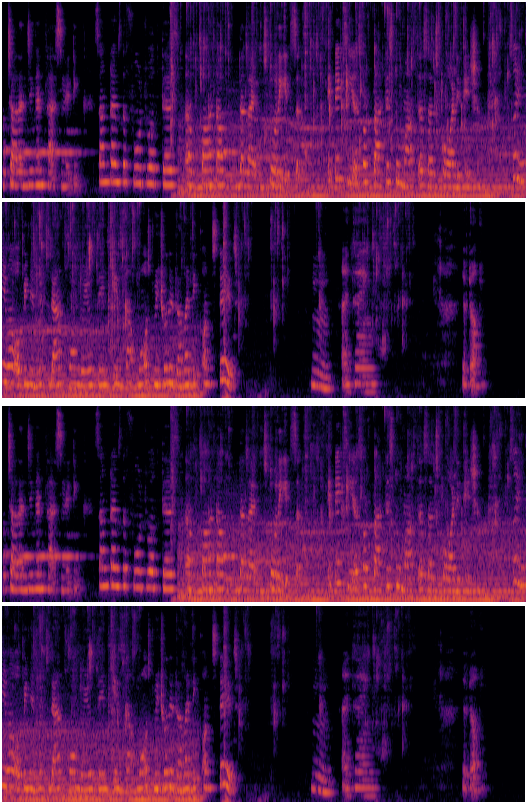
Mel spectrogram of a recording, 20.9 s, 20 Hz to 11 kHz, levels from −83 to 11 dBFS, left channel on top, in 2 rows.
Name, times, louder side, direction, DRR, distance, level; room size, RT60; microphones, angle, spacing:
voice 1, 0.0-1.6 1.9-15.1, left 1 dB, 15° left, 0.7 m, -28 dB
sound 1, 3.3-9.3 9.6-13.3 13.9-14.3 14.8-15.5 15.8-16.3 16.7-16.9 17.5-18.7, left 4 dB, 45° left, 0.9 m, -43 dB
sound 2, 3.5-14.4, right 2 dB, 20° right, 0.3 m, -30 dB
voice 2, 16.6-17.9 19.2-20.1, left 2 dB, 75° left, 0.9 m, -35 dB
6.9 x 2.7 x 2.2 m
head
